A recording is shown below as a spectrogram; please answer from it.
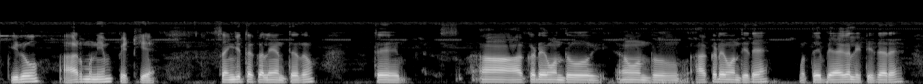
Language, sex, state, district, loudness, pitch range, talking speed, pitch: Kannada, male, Karnataka, Mysore, -17 LUFS, 105-115 Hz, 115 wpm, 110 Hz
